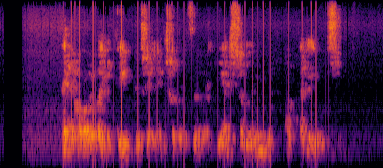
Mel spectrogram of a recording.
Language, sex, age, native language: Icelandic, male, 30-39, Icelandic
